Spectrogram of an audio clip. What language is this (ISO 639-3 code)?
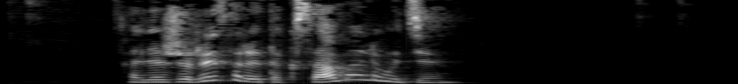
bel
